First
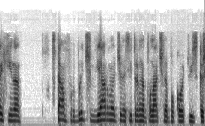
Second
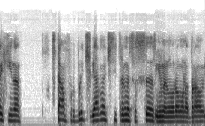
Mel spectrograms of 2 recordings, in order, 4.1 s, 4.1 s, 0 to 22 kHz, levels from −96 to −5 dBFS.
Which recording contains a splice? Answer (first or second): second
